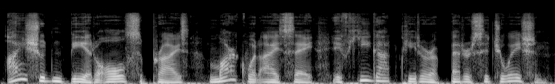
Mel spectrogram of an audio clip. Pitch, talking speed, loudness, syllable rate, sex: 125 Hz, 175 wpm, -16 LUFS, 4.6 syllables/s, male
